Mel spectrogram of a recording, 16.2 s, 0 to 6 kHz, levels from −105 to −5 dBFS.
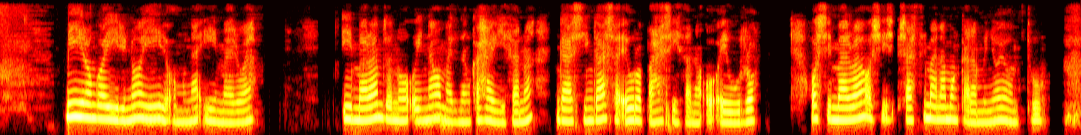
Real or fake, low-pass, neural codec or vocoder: real; 5.4 kHz; none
